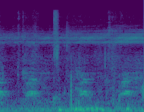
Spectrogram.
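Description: A few short, faint animal calls from a distance, over a low rumble.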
